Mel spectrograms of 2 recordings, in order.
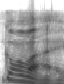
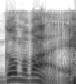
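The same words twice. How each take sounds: First: It is said in an exaggerated Italian accent. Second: The same.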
